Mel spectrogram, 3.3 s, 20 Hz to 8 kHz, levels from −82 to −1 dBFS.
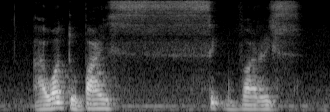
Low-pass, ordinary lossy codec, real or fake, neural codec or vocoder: none; none; real; none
